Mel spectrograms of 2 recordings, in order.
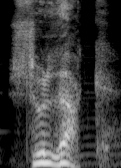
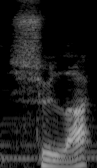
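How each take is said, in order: First: The word is shouted loudly in a put-on voice. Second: The word is said quietly in a plain voice.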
